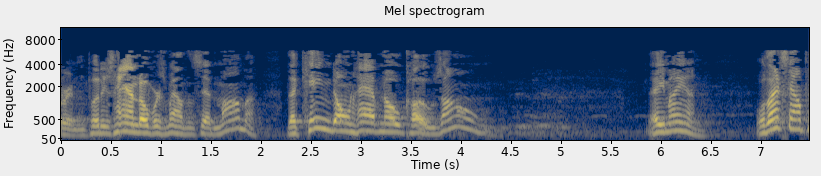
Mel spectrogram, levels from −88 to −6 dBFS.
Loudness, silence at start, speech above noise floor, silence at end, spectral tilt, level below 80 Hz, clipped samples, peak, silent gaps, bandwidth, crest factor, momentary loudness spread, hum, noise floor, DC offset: -28 LUFS; 0 s; 34 dB; 0 s; -4.5 dB/octave; -72 dBFS; under 0.1%; -8 dBFS; none; 6.2 kHz; 20 dB; 16 LU; none; -62 dBFS; under 0.1%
